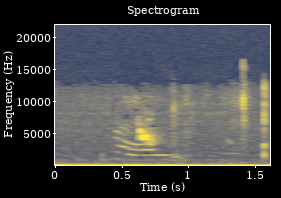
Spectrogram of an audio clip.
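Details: Small cat sheltering in a tunnel in Gaza from missile bombing gives a brief, faint, high arched meow, falling away quickly, over a steady low hum, while a person coaxes it, repeating "come here".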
